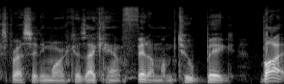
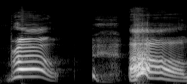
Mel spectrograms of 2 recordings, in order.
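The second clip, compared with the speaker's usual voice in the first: high, loud exasperated yell; exasperated bro; 6 dB louder than usual. Real, not acted. Streamer exasperated by haters, yelling high and loud. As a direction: throw up your hands and shout it.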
